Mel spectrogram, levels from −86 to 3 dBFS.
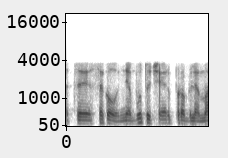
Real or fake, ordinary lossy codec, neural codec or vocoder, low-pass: real; Opus, 64 kbps; none; 3.6 kHz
